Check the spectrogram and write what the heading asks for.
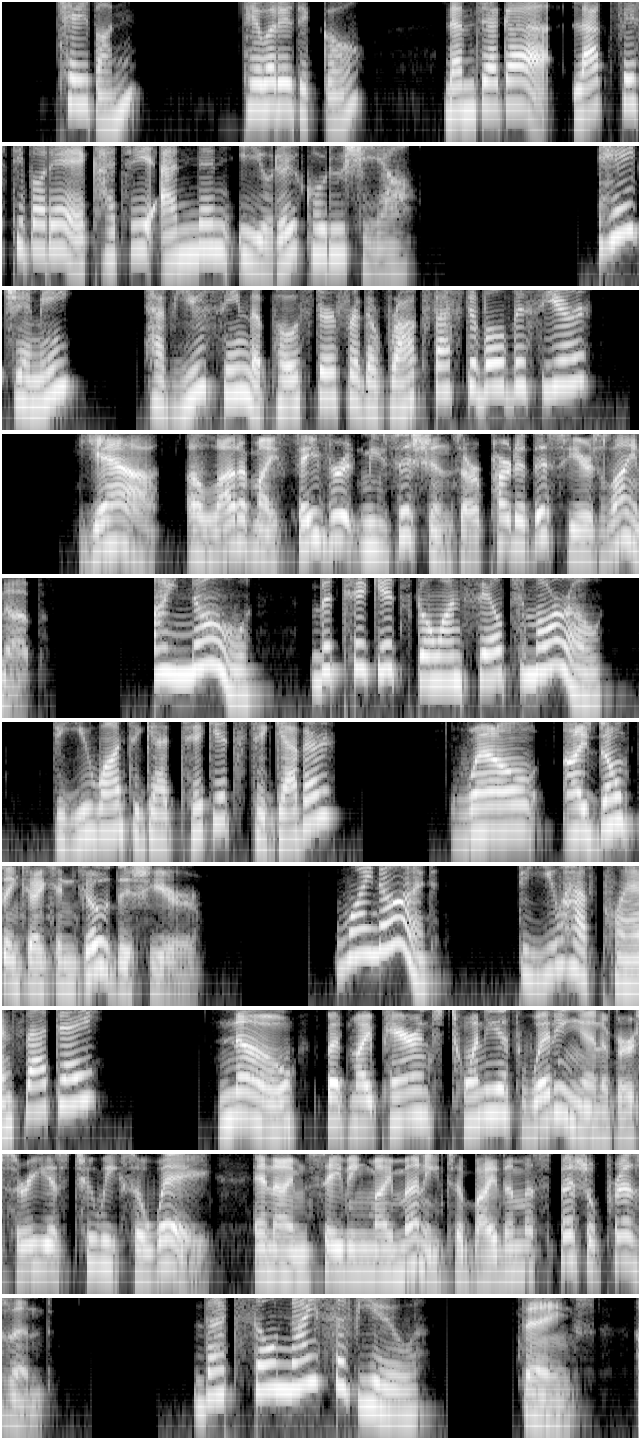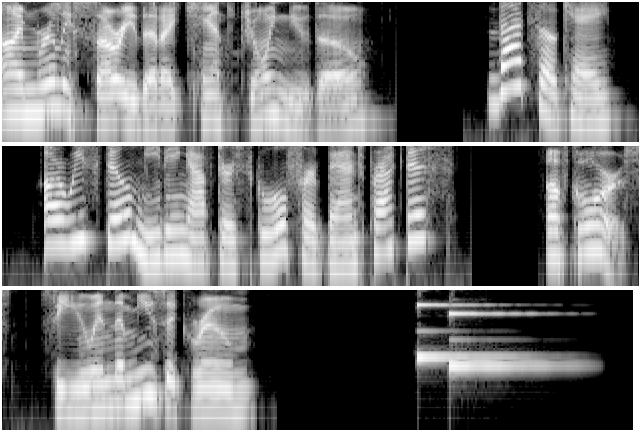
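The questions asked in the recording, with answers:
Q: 대화를 듣고 남자가 락 페스티벌에 가지 않는 이유를 고르시오.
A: 부모님 결혼기념일 선물을 사기 위해 돈을 모으고 있어서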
